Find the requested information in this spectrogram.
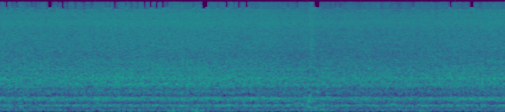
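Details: Massed buzzing of a honey bee swarm found at a rain gauge, a constant low-pitched drone with stacked humming tones and a faint soft click partway through, nothing else audible.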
